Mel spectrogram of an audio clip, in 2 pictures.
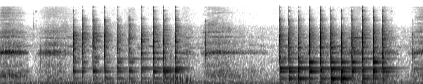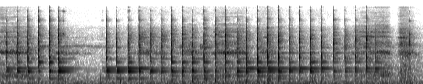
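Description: A brass-headed mallet tapping a steel carving chisel into Indiana limestone. It goes in quick runs of light, ringing strikes, about six or seven a second, with short pauses between runs.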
